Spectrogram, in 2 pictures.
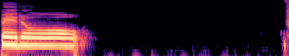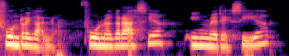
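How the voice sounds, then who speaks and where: A Latin American woman gives a casual, emotional personal testimony, telling her story with many restarts, asides and repeated "o sea". Her slightly high voice is steady, slow and dark-toned, with vocal fry.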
